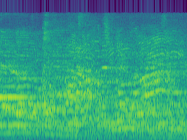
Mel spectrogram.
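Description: Many young children's voices talking and calling out over one another, a lively, overlapping chatter of small kids.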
